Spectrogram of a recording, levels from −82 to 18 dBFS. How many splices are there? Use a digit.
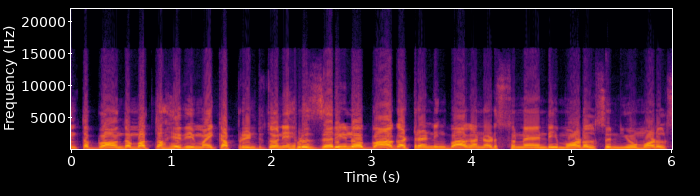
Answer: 1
